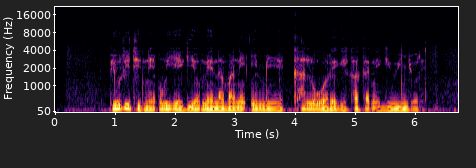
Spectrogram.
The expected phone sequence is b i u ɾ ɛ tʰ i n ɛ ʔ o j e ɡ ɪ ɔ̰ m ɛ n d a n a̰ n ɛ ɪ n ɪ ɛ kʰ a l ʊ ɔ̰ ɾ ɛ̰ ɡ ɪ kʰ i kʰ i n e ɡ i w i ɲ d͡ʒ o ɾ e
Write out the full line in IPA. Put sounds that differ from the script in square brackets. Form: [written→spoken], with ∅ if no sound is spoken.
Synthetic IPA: [b→p] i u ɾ [ɛ→i] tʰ i n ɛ ʔ o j e ɡ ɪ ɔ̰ m ɛ n d a [n→m] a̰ n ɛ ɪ [n→m] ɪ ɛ kʰ a l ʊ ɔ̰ ɾ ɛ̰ ɡ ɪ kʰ [i→a] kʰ [i→a] n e ɡ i w i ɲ d͡ʒ o ɾ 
